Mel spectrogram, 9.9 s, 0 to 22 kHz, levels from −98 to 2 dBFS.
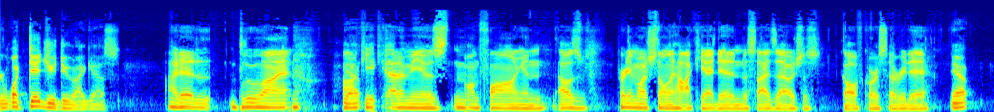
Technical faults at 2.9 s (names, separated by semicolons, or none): short concealed packet loss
